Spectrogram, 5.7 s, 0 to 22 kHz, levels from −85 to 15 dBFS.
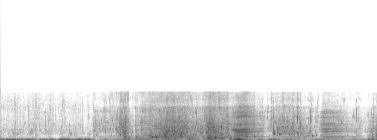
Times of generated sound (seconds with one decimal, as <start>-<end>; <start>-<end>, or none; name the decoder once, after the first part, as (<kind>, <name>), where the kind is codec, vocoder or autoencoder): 3.2-3.8 (autoencoder, DAC-VAE)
